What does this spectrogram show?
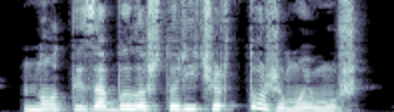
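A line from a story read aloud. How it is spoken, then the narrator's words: Horrified words through gritted teeth. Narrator (Russian): процедила я сквозь зубы, ужасаясь своим словам и той ситуации, в которую я умудрилась вляпаться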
